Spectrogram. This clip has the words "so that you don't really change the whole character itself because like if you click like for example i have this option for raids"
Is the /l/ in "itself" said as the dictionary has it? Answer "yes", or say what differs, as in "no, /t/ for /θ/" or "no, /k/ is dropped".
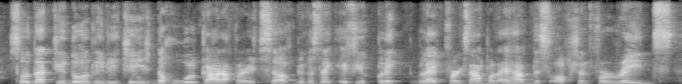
yes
